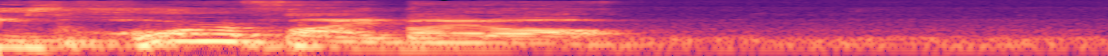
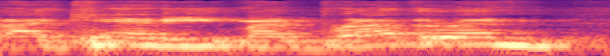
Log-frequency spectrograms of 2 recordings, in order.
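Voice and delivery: horrified; 7 semitones higher than usual. Acted. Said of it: "He's horrified".

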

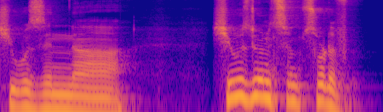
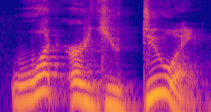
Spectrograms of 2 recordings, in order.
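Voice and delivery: much higher, pained reproach; upset scolding boss; 9 semitones higher than usual. Retold or imitated. Photographer scolds assistant for cutting his first book unboxing, high and upset. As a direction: let the hurt and anger spill over the lost moment. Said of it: "he's saying".

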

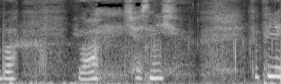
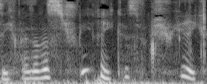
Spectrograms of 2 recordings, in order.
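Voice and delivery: whispering; 6 dB quieter, faster than usual. Real, not acted. Resigned aside to himself.

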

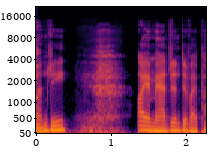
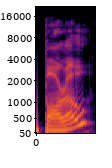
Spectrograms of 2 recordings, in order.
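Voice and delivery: outraged repeat; 5 semitones higher than usual. A narrator's reading.

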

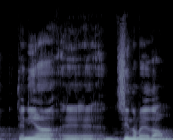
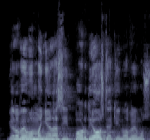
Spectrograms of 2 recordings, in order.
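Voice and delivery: higher and louder, swearing it by God; mock eager oath; 6 semitones higher, 4 dB louder than usual. Preacher mimics a careless oath by God. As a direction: overpromise with a hammed-up oath. Someone swearing they'll be there.

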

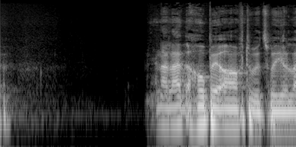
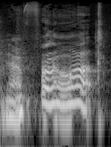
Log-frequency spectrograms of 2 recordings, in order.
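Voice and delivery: put-on cheeky kid voice. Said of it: "When the little kid comes up".

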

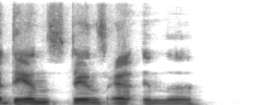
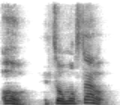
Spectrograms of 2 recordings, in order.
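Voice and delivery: fibbing reassurance; 9 semitones higher than usual. Retold or imitated. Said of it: "lied to her and said".

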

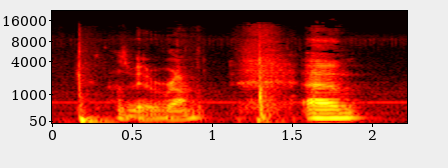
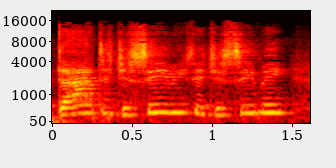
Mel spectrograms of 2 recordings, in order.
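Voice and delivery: very high, excited little turtle voice; excited kid. Retold or imitated. Little turtle telling his dad he did it, excited mock kid voice. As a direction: squeal it like a child showing off to dad. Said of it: "and he gets excited".

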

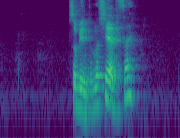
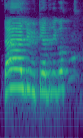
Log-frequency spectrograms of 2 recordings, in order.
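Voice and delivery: gloating; 8 semitones higher, 3 dB louder than usual. Acted. Gutten ler av landsbyfolket.

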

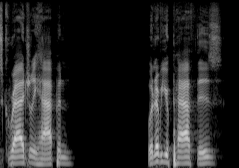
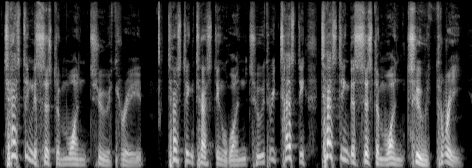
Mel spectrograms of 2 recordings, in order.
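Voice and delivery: loud, sing-song mic check call; 7 dB louder than usual. Shown as a demonstration. Podcaster testing his mic, loud mic check. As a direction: announce it like testing the PA. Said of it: "Usually, usually I say".

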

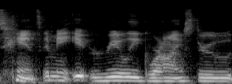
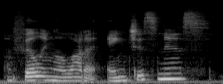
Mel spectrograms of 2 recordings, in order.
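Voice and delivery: softer, half-whispered breathing cues; guided meditation; 9 semitones higher, 12 dB quieter than usual. Acted.

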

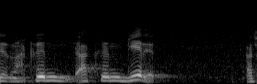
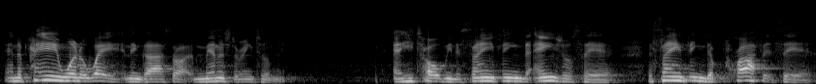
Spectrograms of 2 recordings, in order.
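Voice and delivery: ordinary talk

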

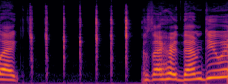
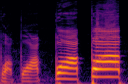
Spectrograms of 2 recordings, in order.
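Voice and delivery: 1 crow call imitation; 3 semitones higher, 7 dB louder than usual. Shown as a demonstration. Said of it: "That's the sound of the crows".

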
